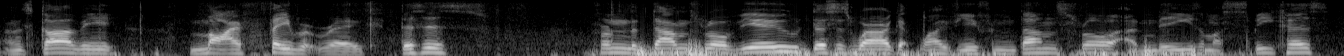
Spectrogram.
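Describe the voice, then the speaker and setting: A man with a fairly high voice talks through his DJ setup in a casual, unscripted way. He speaks slowly and haltingly, rambling from one point to the next in blunt, informal language. There is some light background noise with clicking. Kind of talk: casual unscripted gear walkthrough.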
